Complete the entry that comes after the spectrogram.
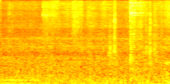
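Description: A four-wheel drive vehicle climbs a rough soil track with a low, steady engine rumble from inside the cabin. Faint rattles and knocks from the bumpy ground come through it.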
